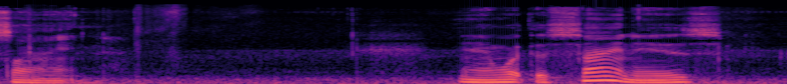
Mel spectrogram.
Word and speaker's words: sine: is what's called the sine ratio it's felt SI and I and E on a calculator it's just shorted shorted to SI n they don't call it sin it's pronounced sine and what the sign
